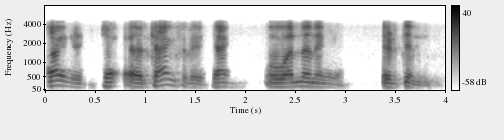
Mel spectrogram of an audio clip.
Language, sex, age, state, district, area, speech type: Kannada, male, 60+, Karnataka, Gulbarga, urban, conversation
